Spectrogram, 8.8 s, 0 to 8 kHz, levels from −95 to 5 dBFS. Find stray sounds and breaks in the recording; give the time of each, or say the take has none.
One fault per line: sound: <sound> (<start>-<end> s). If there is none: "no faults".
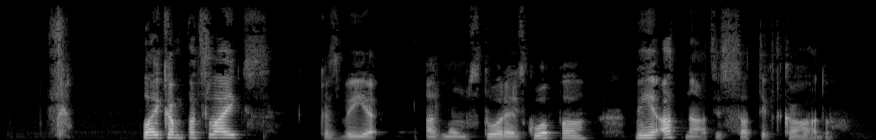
no faults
